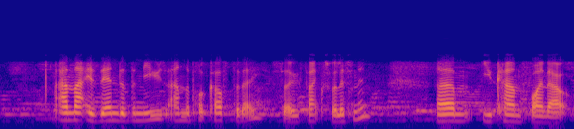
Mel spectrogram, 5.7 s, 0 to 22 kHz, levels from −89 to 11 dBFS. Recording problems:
phone-call audio; nothing above 3.5 kHz
background chatter; noticeable; throughout; 2 voices, 20 dB below the speech

